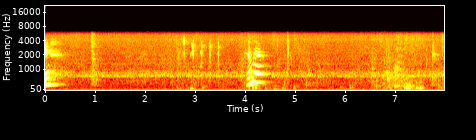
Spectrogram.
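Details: Female Bengal cat with a spunky personality, indoors, gives a single short meow that rises then falls in the middle, after a man talks at the start; faint clicks and room noise elsewhere.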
